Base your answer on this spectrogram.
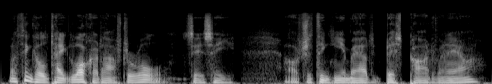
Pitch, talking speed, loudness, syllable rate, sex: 95 Hz, 220 wpm, -20 LUFS, 5.7 syllables/s, male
